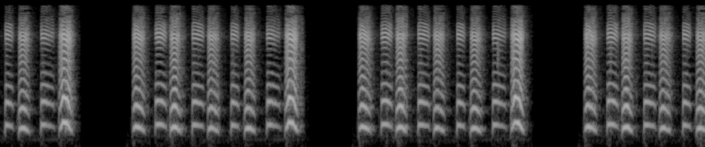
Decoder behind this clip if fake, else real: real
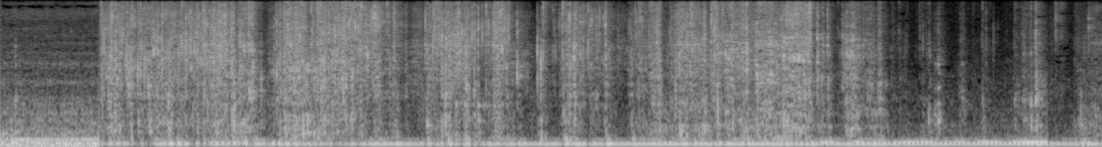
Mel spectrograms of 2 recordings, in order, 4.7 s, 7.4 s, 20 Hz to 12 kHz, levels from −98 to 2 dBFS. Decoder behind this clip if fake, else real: real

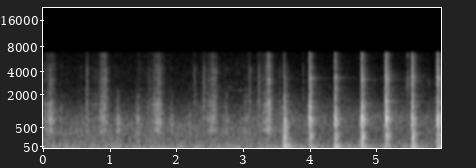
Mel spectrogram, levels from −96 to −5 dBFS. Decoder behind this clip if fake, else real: real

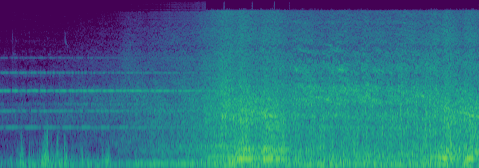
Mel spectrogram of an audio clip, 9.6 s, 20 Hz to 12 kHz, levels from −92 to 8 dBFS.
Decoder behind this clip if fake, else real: real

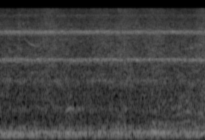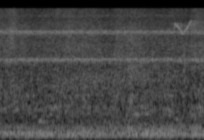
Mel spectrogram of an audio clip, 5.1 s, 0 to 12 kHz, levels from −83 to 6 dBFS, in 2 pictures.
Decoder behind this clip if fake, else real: real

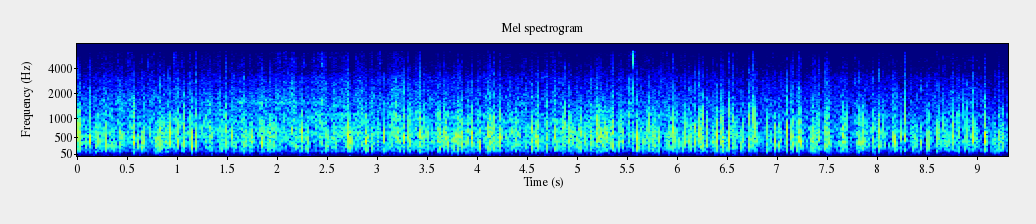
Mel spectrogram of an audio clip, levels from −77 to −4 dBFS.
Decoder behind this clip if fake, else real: real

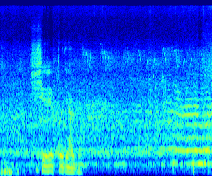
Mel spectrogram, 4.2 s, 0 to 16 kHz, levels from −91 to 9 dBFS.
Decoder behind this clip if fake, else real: real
